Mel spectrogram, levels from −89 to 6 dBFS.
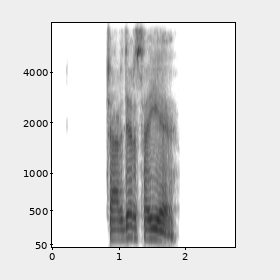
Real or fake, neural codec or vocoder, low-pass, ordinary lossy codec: real; none; 7.2 kHz; Opus, 24 kbps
